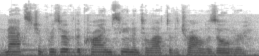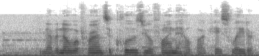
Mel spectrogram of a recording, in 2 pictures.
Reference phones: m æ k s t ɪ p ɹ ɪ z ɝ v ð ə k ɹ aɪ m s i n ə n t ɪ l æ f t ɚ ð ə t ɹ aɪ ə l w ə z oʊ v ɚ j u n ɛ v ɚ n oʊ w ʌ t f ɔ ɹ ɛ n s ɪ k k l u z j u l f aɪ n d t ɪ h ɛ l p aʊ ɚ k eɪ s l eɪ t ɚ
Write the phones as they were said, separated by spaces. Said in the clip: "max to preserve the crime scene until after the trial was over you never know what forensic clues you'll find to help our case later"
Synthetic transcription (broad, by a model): m æ k s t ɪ p ɹ ɪ z ɝ v ð ə k ɹ aɪ m s i n ə n t ɪ l æ f t ɚ ð ə t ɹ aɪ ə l w ə z oʊ v ɚ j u n ɛ v ɚ n oʊ w ʌ t f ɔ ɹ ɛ n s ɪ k k l u z j u l f aɪ n d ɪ h ɛ l p aʊ ɚ k eɪ s l eɪ t ɚ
